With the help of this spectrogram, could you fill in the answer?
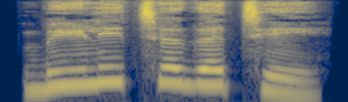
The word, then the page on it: ಬಿಳಿಚಗಚೆ: Kannada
